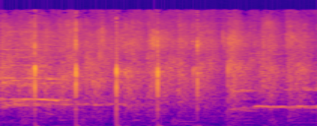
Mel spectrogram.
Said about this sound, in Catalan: Donant voltes. Aplaudiment, també?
